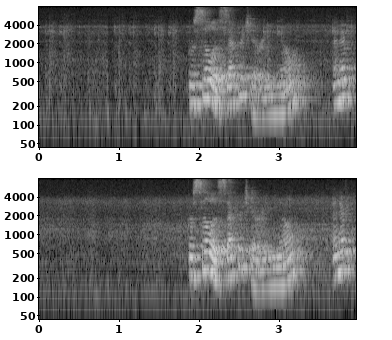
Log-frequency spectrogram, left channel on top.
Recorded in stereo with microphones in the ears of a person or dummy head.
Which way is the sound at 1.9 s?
55° right (ahead or behind).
